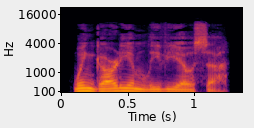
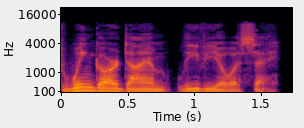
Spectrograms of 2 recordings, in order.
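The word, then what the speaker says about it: Wingardium Leviosa: Wingardium Leiosa, he shouted, flailing his arms like a windmill. You got it wrong, Hermione interjected bluntly. It's Wingard Diam Leiosa. You need to pronounce the gar clearly.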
